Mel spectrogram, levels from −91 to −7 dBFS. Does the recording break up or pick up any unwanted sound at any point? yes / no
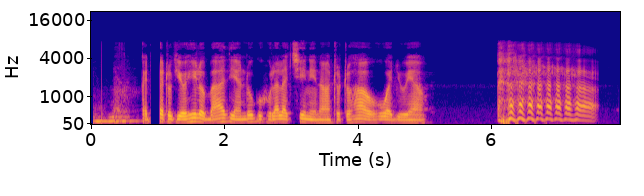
yes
